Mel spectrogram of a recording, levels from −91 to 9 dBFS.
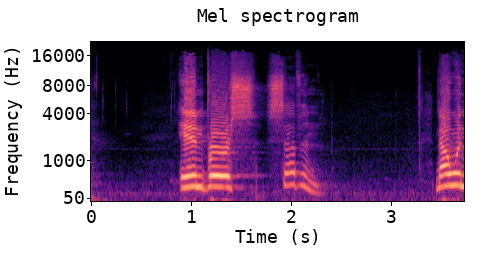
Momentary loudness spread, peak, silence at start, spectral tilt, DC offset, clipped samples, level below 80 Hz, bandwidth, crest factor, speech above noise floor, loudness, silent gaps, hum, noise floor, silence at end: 16 LU; 0 dBFS; 0.9 s; -2 dB/octave; under 0.1%; under 0.1%; -52 dBFS; 15.5 kHz; 12 dB; 45 dB; -11 LUFS; none; none; -55 dBFS; 0 s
